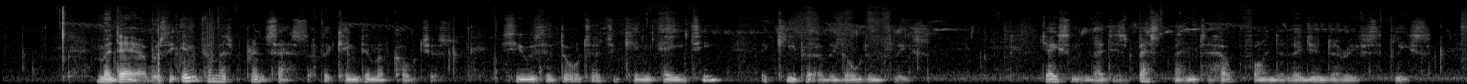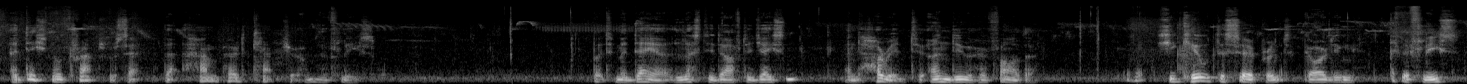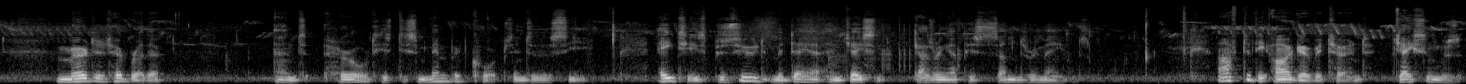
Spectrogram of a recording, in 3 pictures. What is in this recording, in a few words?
Wiltshire Accent Test Sentences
